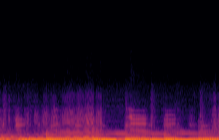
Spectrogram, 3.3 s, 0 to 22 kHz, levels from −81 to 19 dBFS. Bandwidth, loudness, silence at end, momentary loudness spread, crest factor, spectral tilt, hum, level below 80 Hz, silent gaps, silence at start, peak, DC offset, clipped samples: 7 kHz; -18 LUFS; 0 s; 2 LU; 10 dB; -9 dB/octave; none; -26 dBFS; none; 0 s; -6 dBFS; under 0.1%; under 0.1%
